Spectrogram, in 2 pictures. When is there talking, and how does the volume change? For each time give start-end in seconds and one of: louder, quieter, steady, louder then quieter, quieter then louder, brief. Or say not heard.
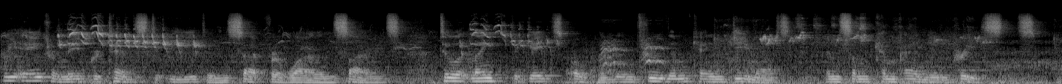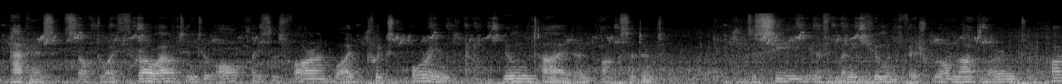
0.0-21.2 steady.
